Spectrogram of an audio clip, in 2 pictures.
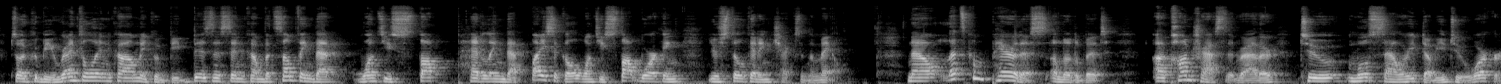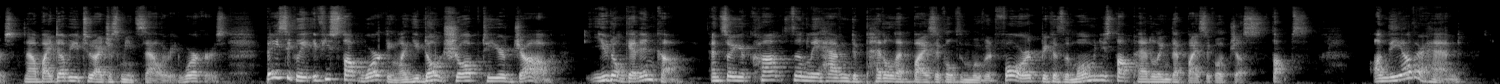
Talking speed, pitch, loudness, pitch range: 200 wpm, 140 Hz, -19 LUFS, 115-165 Hz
